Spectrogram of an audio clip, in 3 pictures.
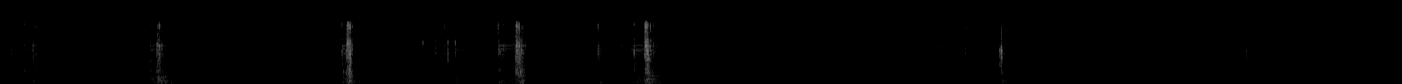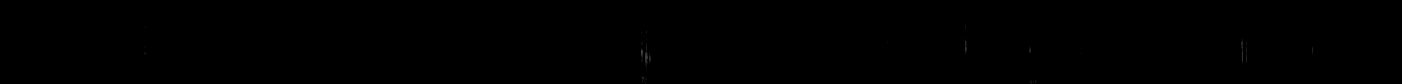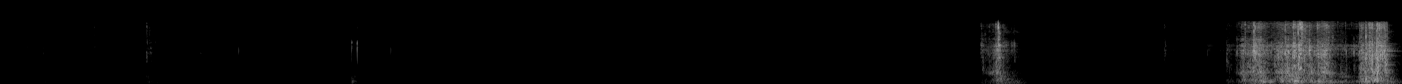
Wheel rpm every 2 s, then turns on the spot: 0, 0, 0, 0, 0, 0, 0, 0, 0, 0, 0, 0, 0, 0, 0, 0, 0, 0, 0, 0, 20.
40-42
